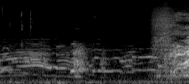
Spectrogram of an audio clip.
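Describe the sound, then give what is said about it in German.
Huskies belonging to nomads howl right behind a car in long, wavering drawn-out tones that overlap and bend in pitch, ending in a sudden burst of harsh, noisy yelping. “Die haben Huskies dabei und das hört sich ganz so an.”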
